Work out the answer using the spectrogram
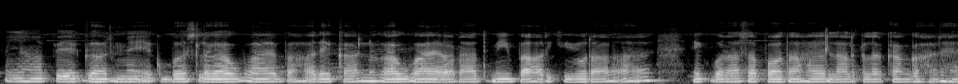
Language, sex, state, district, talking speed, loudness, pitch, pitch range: Hindi, male, Chandigarh, Chandigarh, 215 wpm, -15 LUFS, 125 Hz, 125-135 Hz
